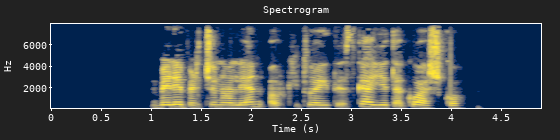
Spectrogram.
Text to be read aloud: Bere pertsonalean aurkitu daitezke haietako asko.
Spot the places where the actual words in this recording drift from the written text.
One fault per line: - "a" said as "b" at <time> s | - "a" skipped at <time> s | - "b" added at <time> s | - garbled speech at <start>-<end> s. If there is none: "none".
none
